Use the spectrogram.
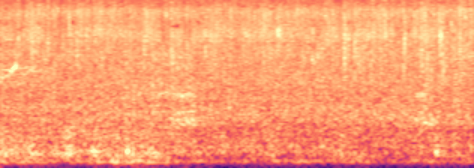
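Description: Heavy rain pouring in Pentiment, a steady dense hiss of falling water, even and continuous, quiet and heard alone.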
